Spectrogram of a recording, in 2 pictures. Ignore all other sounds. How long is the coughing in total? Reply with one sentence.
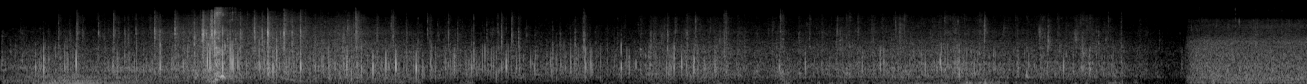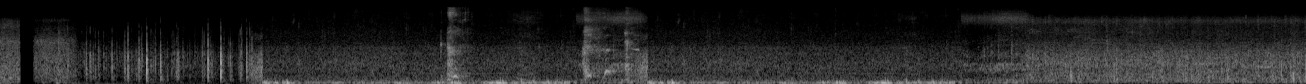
You can hear the coughing for 3 seconds altogether.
